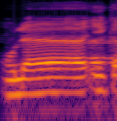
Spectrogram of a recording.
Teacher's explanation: یہ لمبی مد ہے، اس کو 4 الف کے برابر کھینچنا ہے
